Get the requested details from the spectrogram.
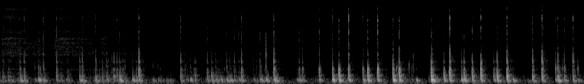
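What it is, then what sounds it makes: Metal tin eyeshadow palette, tapped and scratched. Fingertips and short nails of both hands tap and scratch fast on the pink lid of a flat, hollow metal tin eyeshadow palette lying on a table. A quick run of dry, hollow taps with a low resonant tone around 200 Hz mixes with scratchy rasping, heaviest at the start. Each tap dies away almost instantly.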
